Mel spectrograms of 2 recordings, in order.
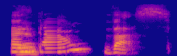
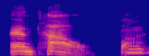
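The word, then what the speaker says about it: Antão Vaz: Antanvas. Antau Vas. Antanvas. Think of the words up and down. So the latter end of the down, if you put ant in front of it, Antanvas, that's how you pronounce it.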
